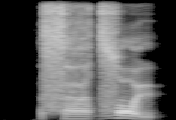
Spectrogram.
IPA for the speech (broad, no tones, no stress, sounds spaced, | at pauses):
s a̤ d zˤ y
